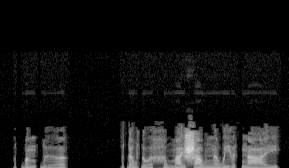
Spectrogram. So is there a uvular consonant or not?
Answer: no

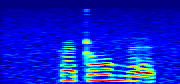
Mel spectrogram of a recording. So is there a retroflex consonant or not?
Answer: yes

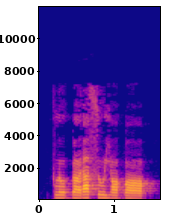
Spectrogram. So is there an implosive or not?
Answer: yes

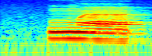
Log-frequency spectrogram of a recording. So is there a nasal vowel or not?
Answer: yes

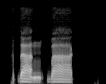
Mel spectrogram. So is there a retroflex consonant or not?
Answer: no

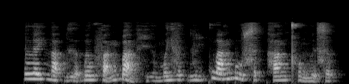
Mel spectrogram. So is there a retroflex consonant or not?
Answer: no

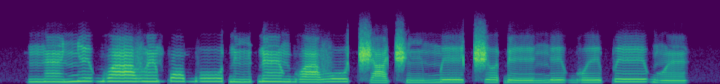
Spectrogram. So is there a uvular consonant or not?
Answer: no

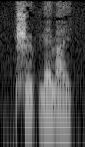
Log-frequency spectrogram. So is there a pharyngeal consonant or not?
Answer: no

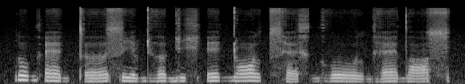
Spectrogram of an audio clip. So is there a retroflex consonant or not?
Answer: yes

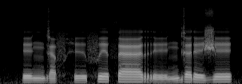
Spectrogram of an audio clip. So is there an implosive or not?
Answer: no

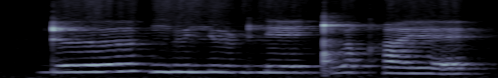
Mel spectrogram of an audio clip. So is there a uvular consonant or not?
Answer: yes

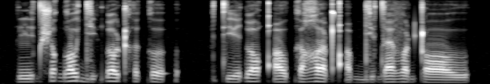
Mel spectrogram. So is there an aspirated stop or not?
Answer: yes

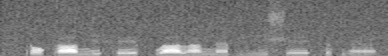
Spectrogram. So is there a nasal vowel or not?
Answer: yes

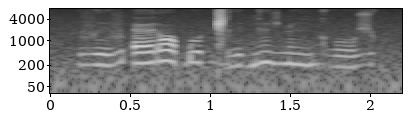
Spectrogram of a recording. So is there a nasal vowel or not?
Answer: yes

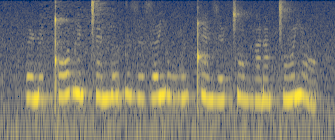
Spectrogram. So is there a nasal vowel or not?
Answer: yes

